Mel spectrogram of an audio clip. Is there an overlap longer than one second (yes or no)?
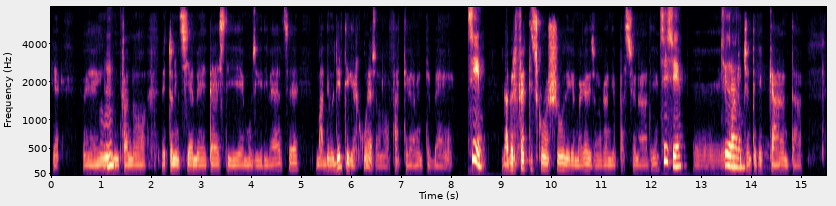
no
